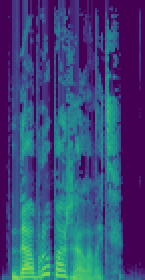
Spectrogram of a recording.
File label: bonjour, voix; ru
